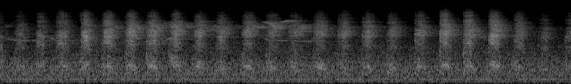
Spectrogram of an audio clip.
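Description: Pileated Woodpecker at the nest: a steady run of harsh, hissing, high-pitched rasps, about two each second, with a faint low hum behind.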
